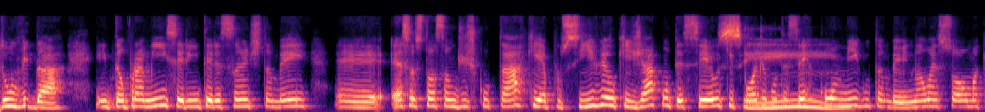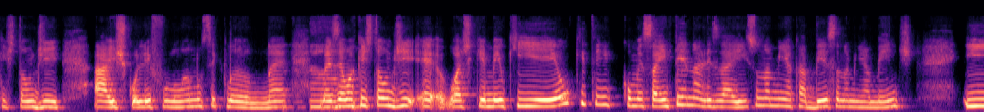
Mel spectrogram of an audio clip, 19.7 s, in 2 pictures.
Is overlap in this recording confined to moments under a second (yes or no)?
no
